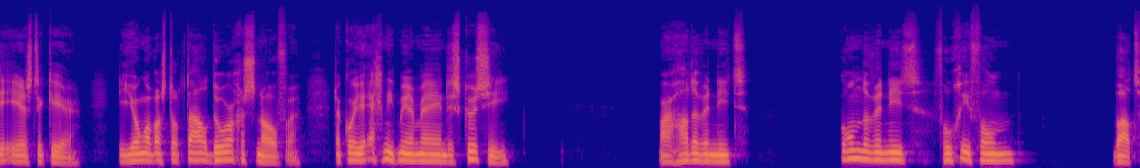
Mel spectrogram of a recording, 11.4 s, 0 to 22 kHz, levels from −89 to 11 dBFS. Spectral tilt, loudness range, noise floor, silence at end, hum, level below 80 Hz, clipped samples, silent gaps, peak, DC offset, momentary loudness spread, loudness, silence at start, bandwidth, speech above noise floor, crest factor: -5.5 dB/octave; 4 LU; -88 dBFS; 0 s; none; -64 dBFS; under 0.1%; none; -6 dBFS; under 0.1%; 12 LU; -25 LUFS; 0 s; 15.5 kHz; 64 dB; 20 dB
